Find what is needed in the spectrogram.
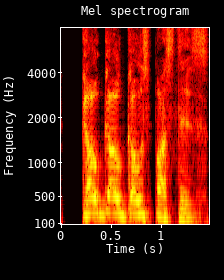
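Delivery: exaggerated New York accent. Recalling wanting them to hear a New Yorker, New York accent. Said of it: "Why did you feel the need to do a New York accent".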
